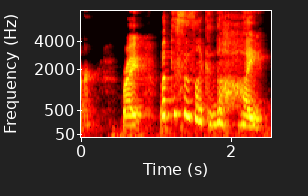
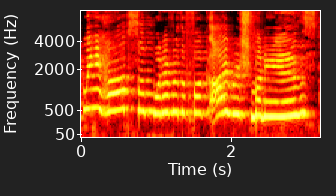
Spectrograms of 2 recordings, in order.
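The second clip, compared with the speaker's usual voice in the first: much higher, small pleading voice, hammed up; squeaky mock plea, cap in hand; mock timid begging; 3 dB louder than usual. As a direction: play a meek band begging for songs. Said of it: "And they're like".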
